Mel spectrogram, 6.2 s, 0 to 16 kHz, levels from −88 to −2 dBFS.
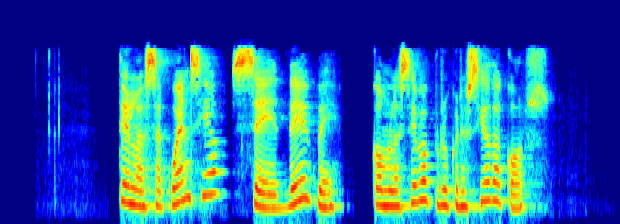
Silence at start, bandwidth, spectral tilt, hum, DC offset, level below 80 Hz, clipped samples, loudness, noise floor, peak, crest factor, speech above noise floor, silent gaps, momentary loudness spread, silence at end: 1.2 s; 8.4 kHz; -2.5 dB/octave; none; under 0.1%; -66 dBFS; under 0.1%; -20 LUFS; -73 dBFS; -4 dBFS; 18 dB; 52 dB; 3.64-3.73 s; 11 LU; 0.75 s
